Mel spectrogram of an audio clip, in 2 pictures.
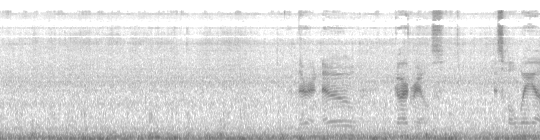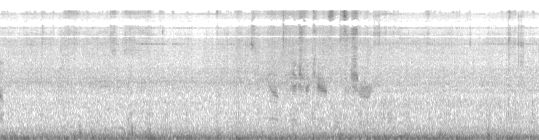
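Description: Tyres rumble low on the road.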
